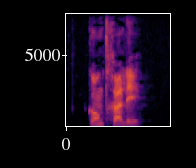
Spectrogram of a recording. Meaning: 1. sidepath 2. side aisle (of church)
- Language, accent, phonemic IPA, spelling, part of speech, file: French, France, /kɔ̃.tʁa.le/, contre-allée, noun, LL-Q150 (fra)-contre-allée.wav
